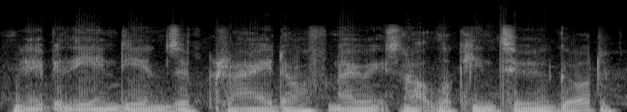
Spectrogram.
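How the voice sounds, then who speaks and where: A man's voice: very deep voice, level tone, moderate pace, darkish tone. A man giving chatty, informal live cricket commentary with wry, colloquial asides. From England. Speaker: cricket commentator and stream host. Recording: crowd noise behind commentary. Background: stadium crowd.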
